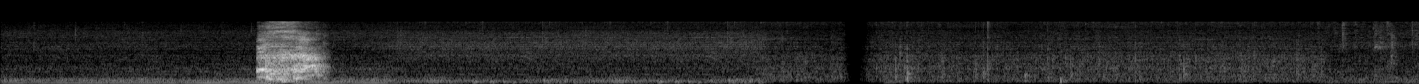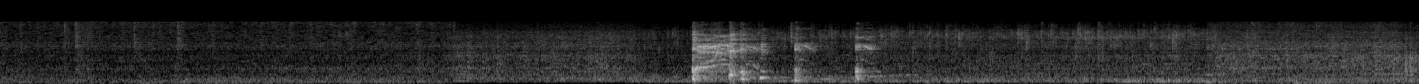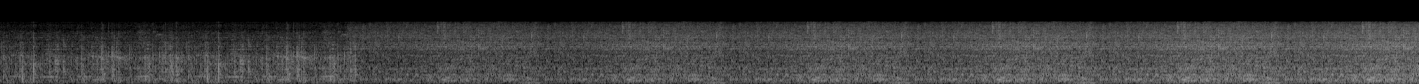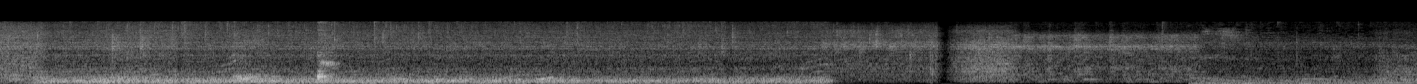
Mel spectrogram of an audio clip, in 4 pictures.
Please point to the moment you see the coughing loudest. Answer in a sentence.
The volume of the coughing peaks at 3 seconds.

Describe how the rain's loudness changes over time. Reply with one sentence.
The volume of the rain goes up.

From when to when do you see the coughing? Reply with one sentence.
You can hear the coughing from 2.5 to 3.3 s, from 21.1 to 22.9 s and from 44.9 to 46.0 s.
